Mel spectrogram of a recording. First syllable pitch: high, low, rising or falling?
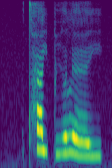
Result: falling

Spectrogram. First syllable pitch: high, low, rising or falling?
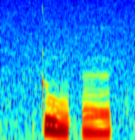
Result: falling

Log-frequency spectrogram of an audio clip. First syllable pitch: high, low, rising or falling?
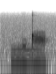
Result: low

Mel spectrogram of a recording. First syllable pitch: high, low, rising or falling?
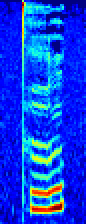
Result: rising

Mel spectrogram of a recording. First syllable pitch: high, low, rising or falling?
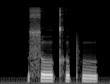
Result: high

